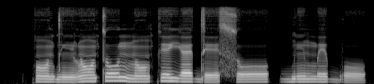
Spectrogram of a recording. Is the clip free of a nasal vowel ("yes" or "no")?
no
